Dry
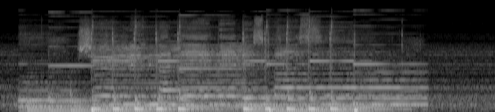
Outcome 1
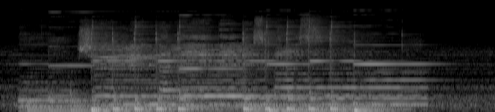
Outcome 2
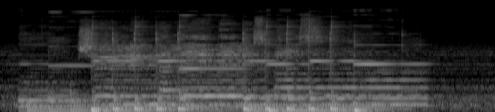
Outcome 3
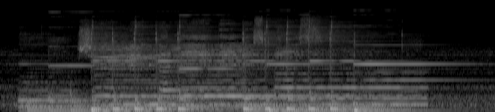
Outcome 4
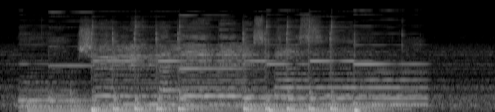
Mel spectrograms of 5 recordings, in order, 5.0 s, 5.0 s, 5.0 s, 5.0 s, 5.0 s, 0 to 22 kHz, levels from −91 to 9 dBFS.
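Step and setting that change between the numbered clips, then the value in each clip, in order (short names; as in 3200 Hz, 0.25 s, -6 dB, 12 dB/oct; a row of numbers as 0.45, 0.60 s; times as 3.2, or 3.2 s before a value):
resonator, decay: 0.98, 0.4, 2.1, 0.16 s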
